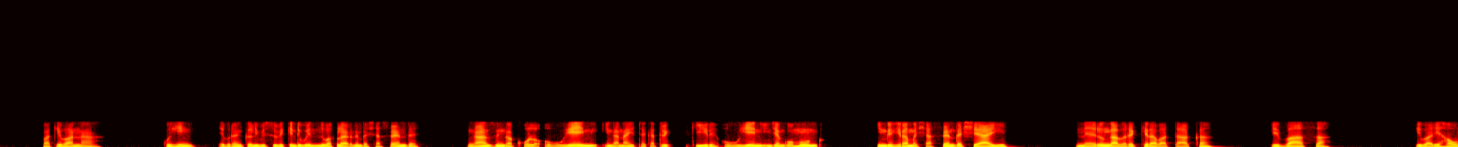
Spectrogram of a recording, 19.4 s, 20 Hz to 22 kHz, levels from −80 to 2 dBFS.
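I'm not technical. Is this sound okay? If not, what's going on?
No, there are a few call glitches in this speech.

At 8.90 to 9.18 s there's a call audio freeze: the sound trails into a fading buzz, then roughly 0.18 s of silence. This is likely delayed data leaving the receiver with nothing to play. When it resumes, nothing is lost, but everything after plays about a quarter second late.

From 13.35 to 14.18 s a jitter buffer speed-up makes the speech run about 9% fast at normal pitch, so it sounds a bit rushed. The receiver is trimming tiny slivers, about a tenth of a second in total, to cut built-up delay.

At 14.31 s there's a skip ahead: about a tenth of a second of speech is simply dropped and playback jumps forward, with the two sides joined almost seamlessly. You'd notice a small clipped bit rather than a pause.

Right after, from 14.40 to 14.93 s, a jitter buffer slow-down plays the speech at about 86% speed, same pitch, so sounds get drawn out and may warble slightly. 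The receiver repeats tiny pieces, adding about 0.08 s, to rebuild its reserve.

The narrow, phone-like tone, with nothing above 4 kHz, comes from the call line itself.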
